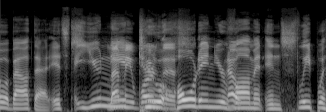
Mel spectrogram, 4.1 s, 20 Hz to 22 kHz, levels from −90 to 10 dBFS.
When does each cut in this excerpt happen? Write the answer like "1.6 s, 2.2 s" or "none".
1.0 s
